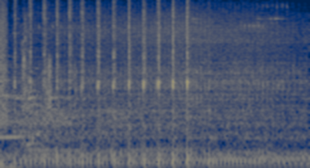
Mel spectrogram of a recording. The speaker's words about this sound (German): So, gleich geht's endlich weiter mit der Vespa.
